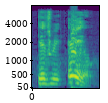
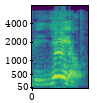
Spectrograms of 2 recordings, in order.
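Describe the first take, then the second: First: The word ends with a plain 'el' sound. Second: The word ends with a 'yel' sound. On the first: The speaker calls it wrong. "I know I mispronounced the, the name many times in saying Israel" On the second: The speaker calls it right. "But it is Israel, Not El, but Yel"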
